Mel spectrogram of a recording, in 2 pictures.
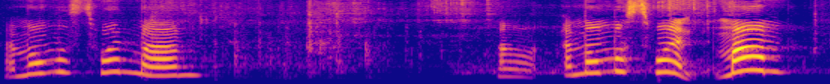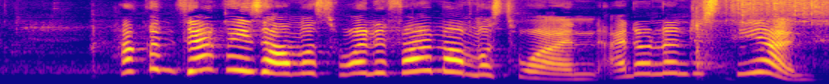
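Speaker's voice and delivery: put-on high squeaky baby voice. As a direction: play the confused baby. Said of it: "mother voices baby's reply".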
